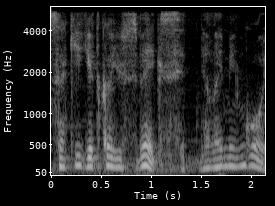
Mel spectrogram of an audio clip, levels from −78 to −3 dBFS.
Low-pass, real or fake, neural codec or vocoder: 5.4 kHz; real; none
